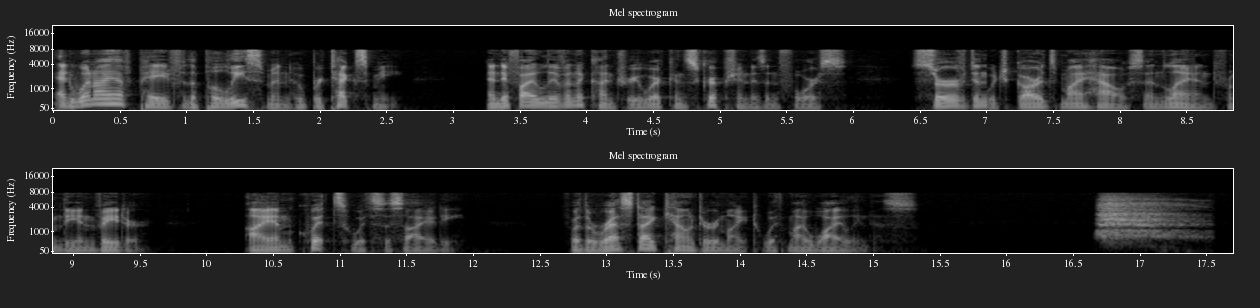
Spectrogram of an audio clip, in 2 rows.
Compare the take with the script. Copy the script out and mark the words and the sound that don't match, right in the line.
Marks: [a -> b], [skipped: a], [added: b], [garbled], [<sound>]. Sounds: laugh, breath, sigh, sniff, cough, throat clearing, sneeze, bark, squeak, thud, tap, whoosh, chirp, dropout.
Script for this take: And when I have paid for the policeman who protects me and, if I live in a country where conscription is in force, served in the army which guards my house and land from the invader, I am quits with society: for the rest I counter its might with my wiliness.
And when I have paid for the policeman who protects me and, if I live in a country where conscription is in force, served in [skipped: the army] which guards my house and land from the invader, I am quits with society: for the rest I counter [skipped: its] might with my wiliness. [sigh]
